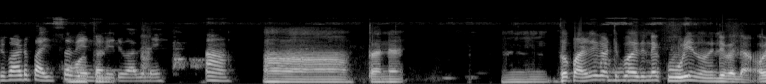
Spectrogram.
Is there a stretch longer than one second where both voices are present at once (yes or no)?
no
